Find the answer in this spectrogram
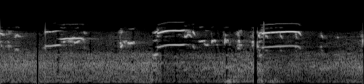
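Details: At a Southwest Florida bald eagle nest with eggs, a nest camera catches a morning visit by a flying juvenile on 27 February 2020; a few thin, slurred squeals and sharp chirps, some drawn out, separated by pauses.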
